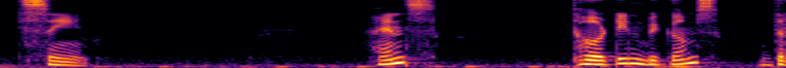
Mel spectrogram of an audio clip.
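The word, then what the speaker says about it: zehn: And what is number 10? It is sane.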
